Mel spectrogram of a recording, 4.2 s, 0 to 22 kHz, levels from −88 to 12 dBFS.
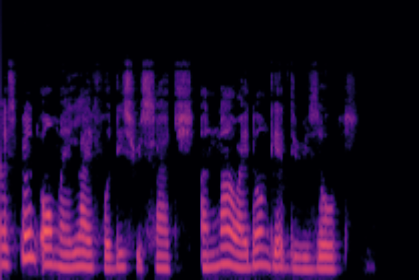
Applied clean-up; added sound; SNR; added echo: none; none; none; none.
